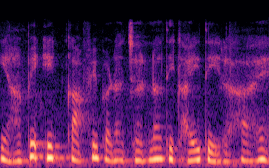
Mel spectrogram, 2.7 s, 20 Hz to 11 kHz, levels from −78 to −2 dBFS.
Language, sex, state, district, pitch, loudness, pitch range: Hindi, female, Bihar, Katihar, 190 Hz, -18 LUFS, 175-205 Hz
